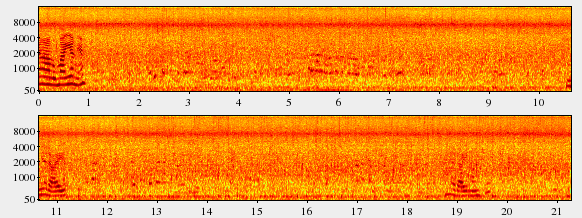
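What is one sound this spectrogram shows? Fountain jets splash steadily into a pool.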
